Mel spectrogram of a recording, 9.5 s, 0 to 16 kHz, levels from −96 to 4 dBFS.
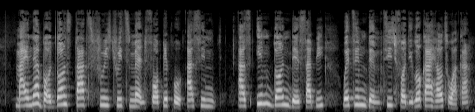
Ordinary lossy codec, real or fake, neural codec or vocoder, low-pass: MP3, 48 kbps; fake; vocoder, 44.1 kHz, 128 mel bands, Pupu-Vocoder; 14.4 kHz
